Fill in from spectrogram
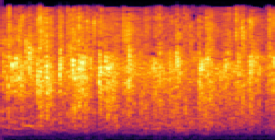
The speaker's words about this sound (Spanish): Podemos ser llenos del Espíritu Santo de Dios. ¿Cuántos aplauden al Espíritu Santo?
